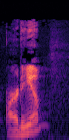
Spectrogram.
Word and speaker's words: Artyom: It's in the perspective of the character Artyom, A-R-T-Y-O-M, Artyom. Artyom. They kind of pronounce it weird in their Russian accents, but it's Artyom.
